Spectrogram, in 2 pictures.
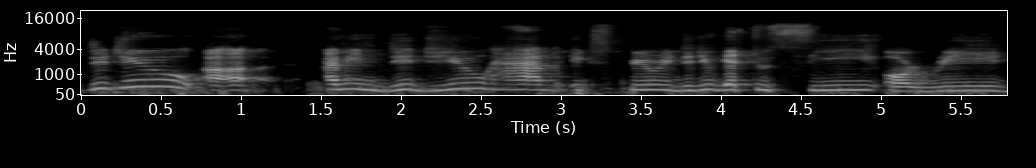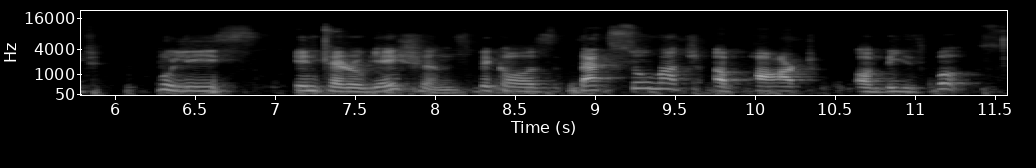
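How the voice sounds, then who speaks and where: A man's voice: high voice, expressive, takes it slowly, fairly bright tone, slight background noise, poor audio. A man interviewing conversationally, thoughtfully explaining his way toward each question. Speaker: interviewer, moderator.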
